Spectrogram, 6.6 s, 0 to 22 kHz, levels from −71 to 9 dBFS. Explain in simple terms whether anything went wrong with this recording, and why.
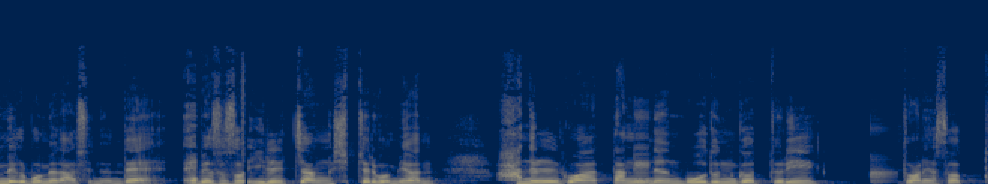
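Something did go wrong, in two ways. First, there are lost LE Audio frames: bits of the Bluetooth stream never arrived, so the decoder patched the gaps by replaying the last chunk of sound with its detail scrambled, then fading it. You hear this three times: a tiny 20 ms blip at 1.29–1.31 s, a smeary 80 ms patch at 4.25–4.33 s, and the longest, 170 ms at 5.82–5.99 s, where the speech blurs into noise and sags toward silence.

Second, there's a wireless microphone squelch dropout at about 1.61–1.66 s. The radio signal from the mic weakened enough that the receiver's squelch shut the output off, leaving a hole of roughly 30 ms before the speech came back. Squelch is a gate that mutes the receiver when the signal gets too weak, so the listener gets silence instead of a burst of static. A short drop like this sounds like a brief hiccup or a clipped bit of speech.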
